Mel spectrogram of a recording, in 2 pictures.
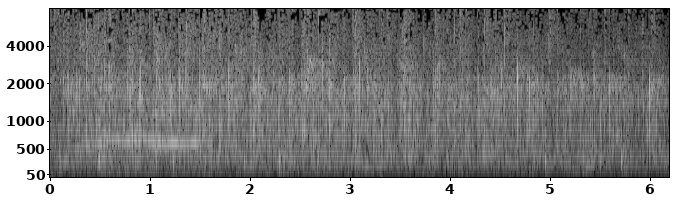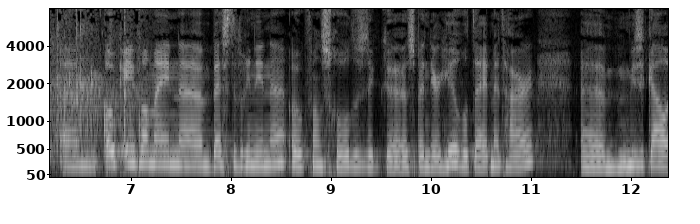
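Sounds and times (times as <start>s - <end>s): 
audience applause: 0.0s - 7.1s
speech: 6.3s - 12.3s.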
